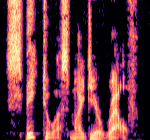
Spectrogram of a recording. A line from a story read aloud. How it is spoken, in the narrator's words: whispered Jack tenderly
